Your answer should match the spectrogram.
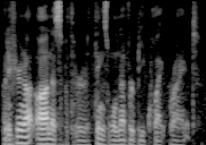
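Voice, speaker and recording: A man reads as an old woman in a spoken story, a fretful mother. The delivery is quick and plain, with a deep voice kept close to his own. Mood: anxious.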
